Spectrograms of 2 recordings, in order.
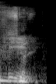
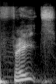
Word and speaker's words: FATE: to be vets see i'm calling them feet for the joke i know it's not how it's pronounced but their feet okay either fates or you know what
